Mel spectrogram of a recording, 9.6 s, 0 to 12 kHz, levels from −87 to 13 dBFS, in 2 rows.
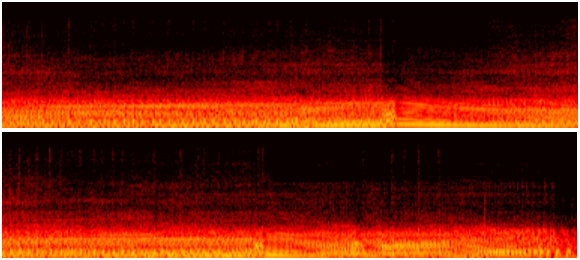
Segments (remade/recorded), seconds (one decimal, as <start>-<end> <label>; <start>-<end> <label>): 0.0-5.5 recorded; 5.5-6.1 remade; 6.1-9.6 recorded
